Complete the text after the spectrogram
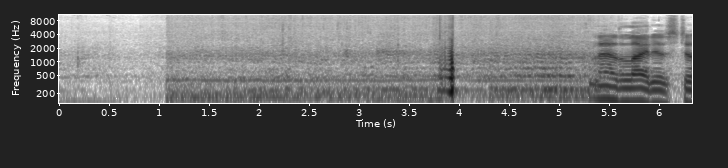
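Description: Bees hum steadily in a low drone.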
